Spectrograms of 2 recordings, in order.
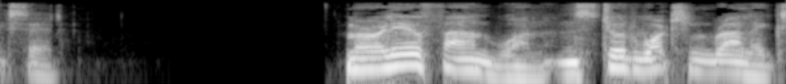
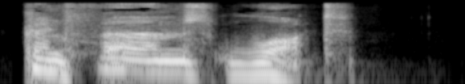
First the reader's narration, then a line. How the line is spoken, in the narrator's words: the assassin asked in a dangerous tone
